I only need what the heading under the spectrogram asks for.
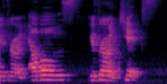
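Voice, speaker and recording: There is audible room echo. In it, a man speaks with a high pitch. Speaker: English teacher, channel host. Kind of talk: casual educational conversation. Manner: high-energy.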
